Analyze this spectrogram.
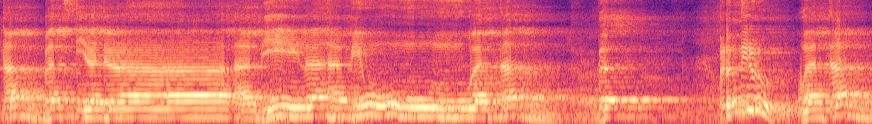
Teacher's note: syiddahnya dimatikan dulu baru mantul untuk qalqalahnya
